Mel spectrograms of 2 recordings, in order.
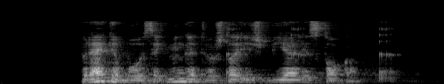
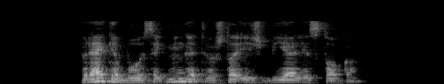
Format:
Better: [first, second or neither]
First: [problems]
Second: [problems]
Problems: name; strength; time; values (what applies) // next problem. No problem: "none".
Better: second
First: background sound (Burping, eructation); 16 dB below the speech // room echo; dies away in 1.1 s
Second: none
